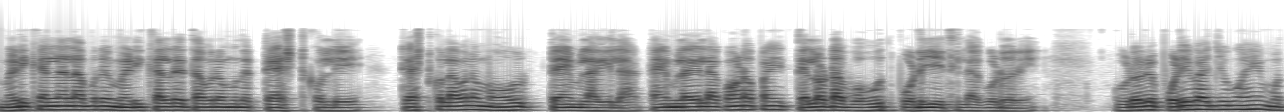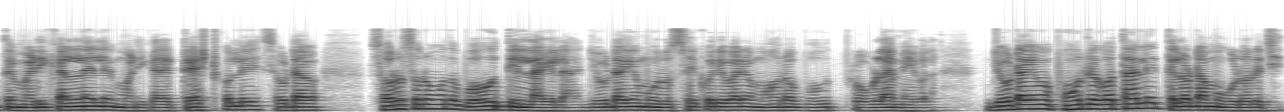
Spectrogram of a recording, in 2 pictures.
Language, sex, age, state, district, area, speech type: Odia, male, 30-45, Odisha, Kalahandi, rural, spontaneous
